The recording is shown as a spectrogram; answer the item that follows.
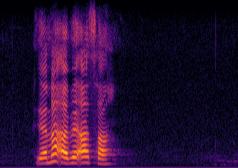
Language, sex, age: Northern Sotho, female, 25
